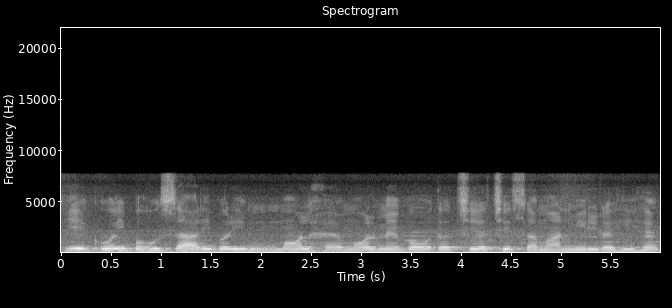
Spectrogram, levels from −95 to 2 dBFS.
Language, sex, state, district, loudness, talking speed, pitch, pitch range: Hindi, female, Bihar, Katihar, -15 LUFS, 160 wpm, 180 Hz, 175-190 Hz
